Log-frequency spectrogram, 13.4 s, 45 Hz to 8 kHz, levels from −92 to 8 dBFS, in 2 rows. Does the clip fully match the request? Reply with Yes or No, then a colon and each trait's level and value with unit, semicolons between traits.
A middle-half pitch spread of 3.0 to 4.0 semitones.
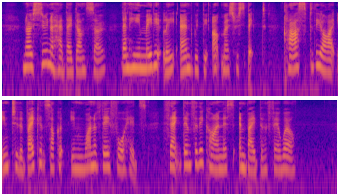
Yes: average, 3.7 semitones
